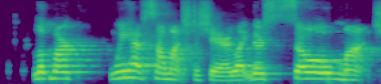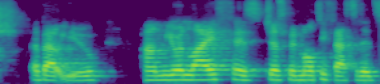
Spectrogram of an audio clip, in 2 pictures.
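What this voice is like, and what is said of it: Mixed, hard-to-place accent. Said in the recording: “As long as you can understand my accent ... So my accent is a little confused. I've been here for 17 years”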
